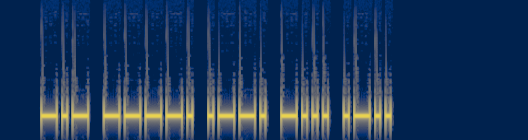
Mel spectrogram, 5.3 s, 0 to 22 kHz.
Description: Morse code, heard as a keyed tone, about 20 wpm, 700 Hz. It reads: K9PBL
